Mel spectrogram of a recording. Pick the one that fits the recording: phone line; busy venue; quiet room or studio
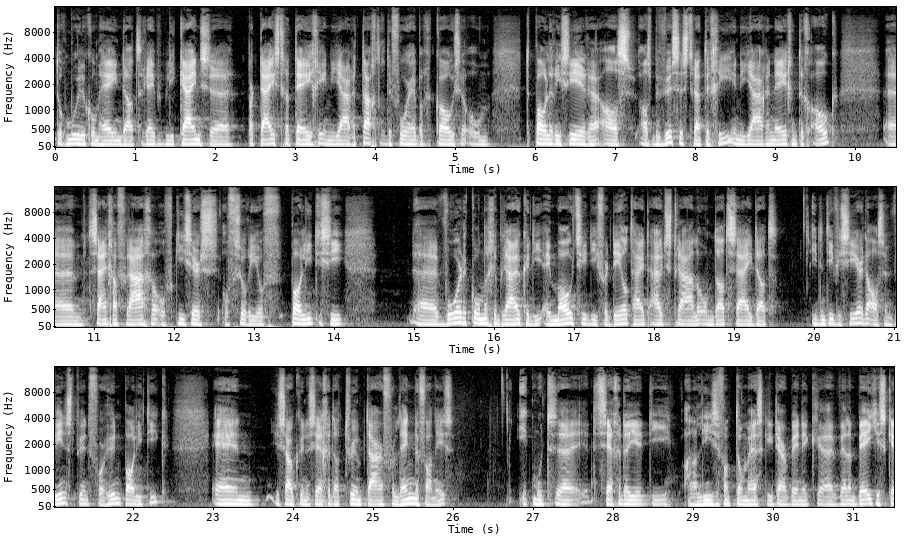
quiet room or studio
